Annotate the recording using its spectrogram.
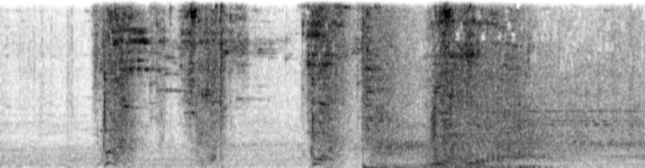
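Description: Metal chains rattle and clank.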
